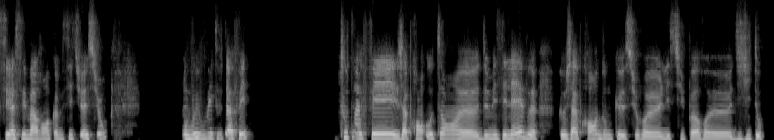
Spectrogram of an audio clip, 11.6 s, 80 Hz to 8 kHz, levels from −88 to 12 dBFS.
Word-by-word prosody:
C'est 225 Hz, -, +3 dB
assez 220 Hz, +1 st, +1 dB
marrant 210 Hz, -1 st, 0 dB
comme 195 Hz, -, -4 dB
situation. 215 Hz, +4 st, -2 dB, 1.1 s
Oui, 225 Hz, +4 st, +4 dB
oui, 250 Hz, +1 st, -3 dB
tout 240 Hz, -1 st, -10 dB
à 215 Hz, -1 st, +5 dB
fait. 225 Hz, +3 st, 0 dB, 1.3 s
Tout 285 Hz, -1 st, -1 dB
à 255 Hz, -1 st, 0 dB
fait 240 Hz, -1 st, +5 dB
et 205 Hz, -, +1 dB
j'apprends 215 Hz, +2 st, 0 dB
autant, 245 Hz, +1 st, -1 dB
heu, 195 Hz, -2 st, +2 dB
de 200 Hz, +2 st, -2 dB
mes 210 Hz, 0 st, -1 dB
élèves 225 Hz, -1 st, +2 dB, 0.3 s
que 210 Hz, -, +3 dB
j'apprends 205 Hz, +3 st, 0 dB
donc, 210 Hz, +1 st, -5 dB
heu, 200 Hz, -, +3 dB
sur, 200 Hz, +1 st, -4 dB
heu, 180 Hz, -1 st, +2 dB
les 185 Hz, +1 st, -3 dB
supports, 195 Hz, +1 st, -2 dB
heu, 175 Hz, -2 st, 0 dB
digitaux 180 Hz, +2 st, -3 dB
210 Hz, 155 wpm, -23 LUFS, 195-230 Hz, 1.3 s, à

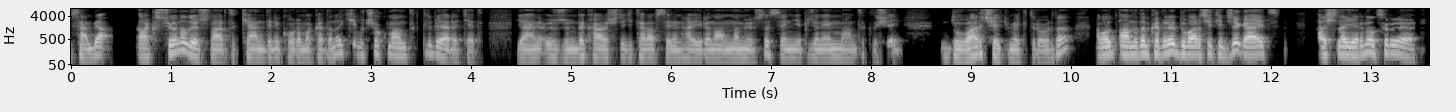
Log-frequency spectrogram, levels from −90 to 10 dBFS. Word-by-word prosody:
Sen -, -, -2 dB
bir -, -, +5 dB, 0.3 s
aksiyon 110 Hz, +9 st, +1 dB
alıyorsun 180 Hz, -, +2 dB
artık 95 Hz, 0 st, -4 dB
kendini 100 Hz, -1 st, -3 dB
korumak 100 Hz, -1 st, -5 dB
adına 145 Hz, +8 st, -4 dB
ki 150 Hz, -3 st, -9 dB
bu -, -, -8 dB
çok 135 Hz, +3 st, -7 dB
mantıklı 120 Hz, +4 st, -4 dB
bir 135 Hz, -, +3 dB
hareket. 90 Hz, -1 st, -3 dB, 0.3 s
Yani, 100 Hz, -1 st, -3 dB
özünde 100 Hz, 0 st, -4 dB
karşıdaki 100 Hz, -1 st, -4 dB
taraf 100 Hz, 0 st, -2 dB
senin 95 Hz, -2 st, -5 dB
hayırını 100 Hz, +1 st, -3 dB
anlamıyorsa 100 Hz, +5 st, -3 dB
senin 105 Hz, -7 st, -4 dB
yapacağın 100 Hz, +1 st, -6 dB
en 100 Hz, +1 st, -3 dB
mantıklı 95 Hz, -2 st, -8 dB
şey -, -, -7 dB, 0.5 s
duvar 105 Hz, +5 st, +3 dB
çekmektir 100 Hz, -8 st, -5 dB
orada 90 Hz, +1 st, -3 dB, 0.2 s
ama 125 Hz, +2 st, +5 dB
anladığım 135 Hz, +1 st, +5 dB
kadarıyla 145 Hz, +3 st, +5 dB
duvar 135 Hz, -2 st, +7 dB
çekince 135 Hz, +3 st, 0 dB
gayet 130 Hz, -1 st, +5 dB, 0.4 s
taşlar 120 Hz, +2 st, +4 dB
yerine 125 Hz, +5 st, +5 dB
oturuyor. 150 Hz, -1 st, +3 dB
105 Hz, 170 wpm, -21 LUFS, 100-130 Hz, 0.5 s, duvar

